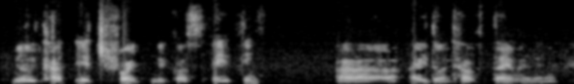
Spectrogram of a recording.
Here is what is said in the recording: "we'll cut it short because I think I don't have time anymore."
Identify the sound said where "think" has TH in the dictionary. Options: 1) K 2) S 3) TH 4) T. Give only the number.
4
